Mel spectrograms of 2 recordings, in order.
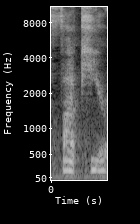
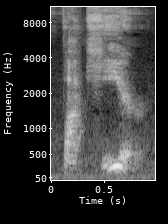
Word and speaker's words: fakir: Well, despite the fact that I was very careful with the pronunciation of fakir, and I even spelled it out, YouTube's bots decided it rhymed with trucker.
